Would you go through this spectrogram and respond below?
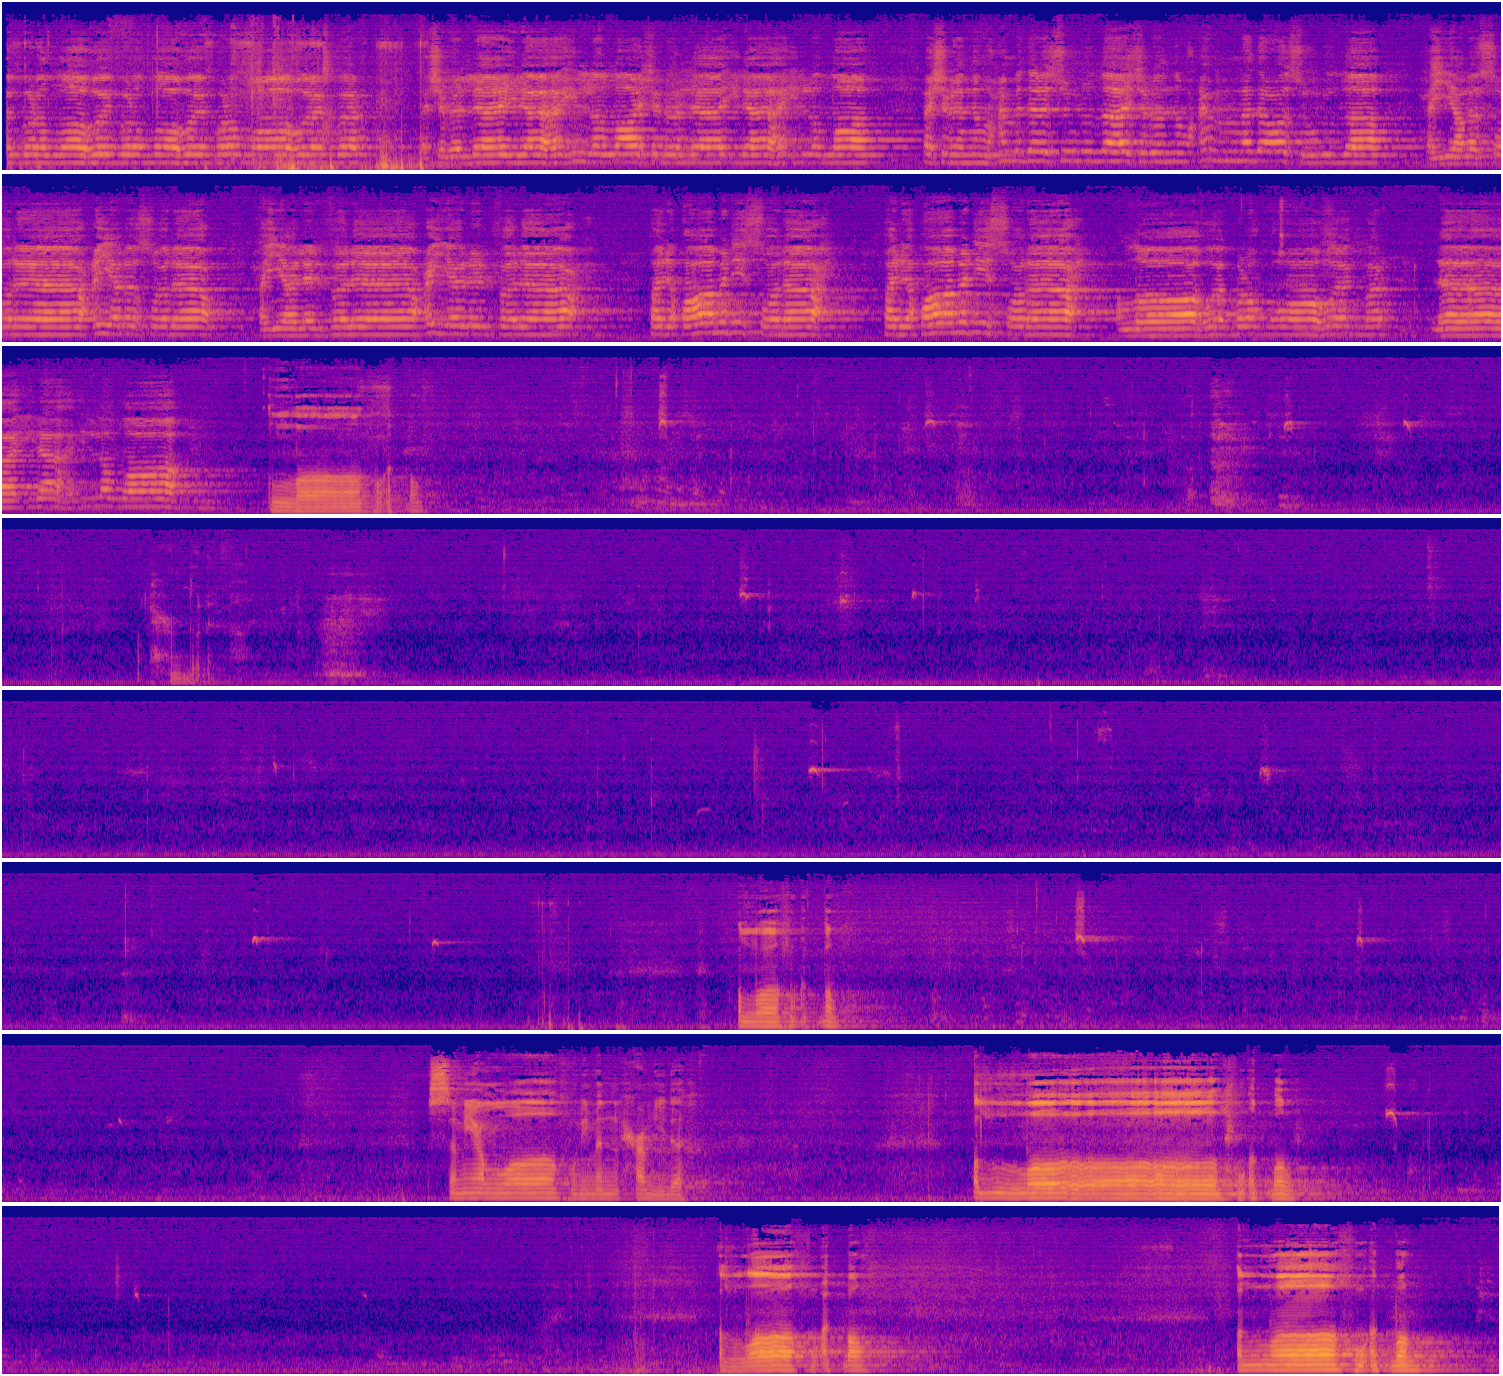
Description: Zakariyya Jaam'e Masjid, Bolton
